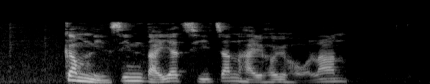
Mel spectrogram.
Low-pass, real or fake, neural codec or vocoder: 7.2 kHz; real; none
